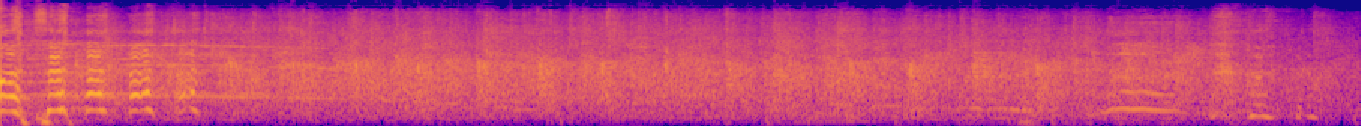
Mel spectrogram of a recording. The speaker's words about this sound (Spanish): Denle un aplauso a Dios.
